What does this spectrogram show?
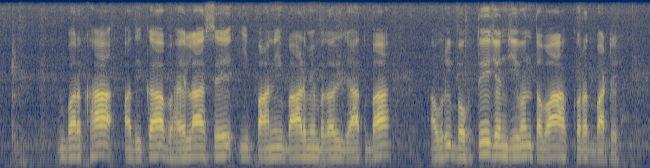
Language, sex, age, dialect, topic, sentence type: Bhojpuri, male, 41-45, Western, agriculture, statement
